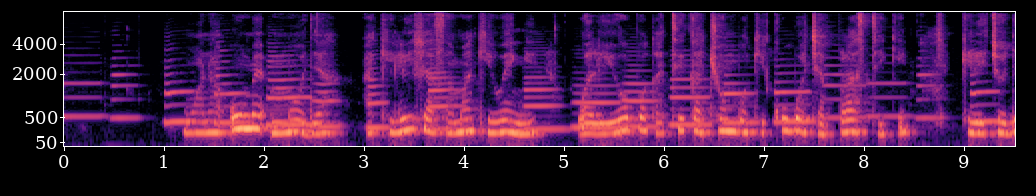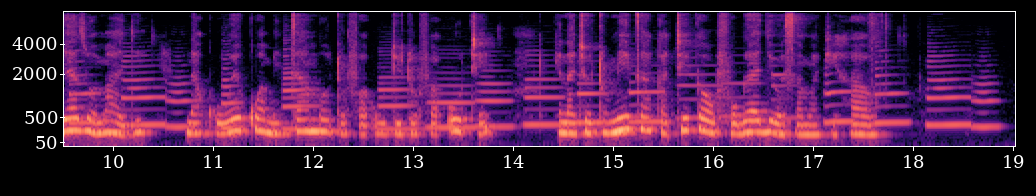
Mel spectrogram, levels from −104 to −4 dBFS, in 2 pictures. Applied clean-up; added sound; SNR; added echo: none; Wind instrument, woodwind instrument; 12 dB; none.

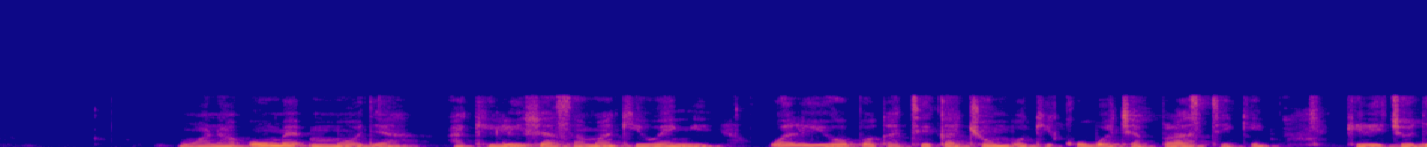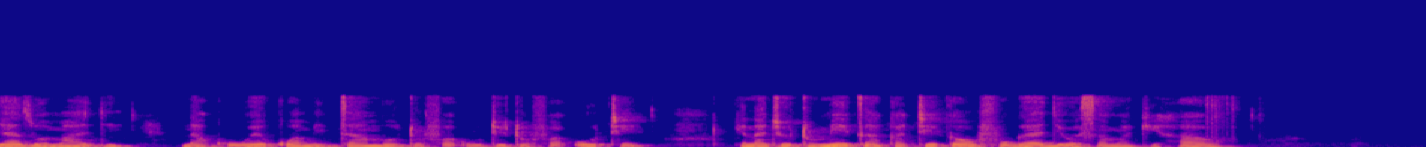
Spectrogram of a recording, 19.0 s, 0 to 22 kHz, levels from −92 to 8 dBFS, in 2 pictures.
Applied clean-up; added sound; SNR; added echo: none; none; none; none.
